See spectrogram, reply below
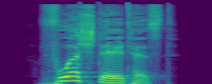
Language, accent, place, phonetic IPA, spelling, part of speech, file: German, Germany, Berlin, [ˈfoːɐ̯ˌʃtɛltəst], vorstelltest, verb, De-vorstelltest.ogg
- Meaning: inflection of vorstellen: 1. second-person singular dependent preterite 2. second-person singular dependent subjunctive II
